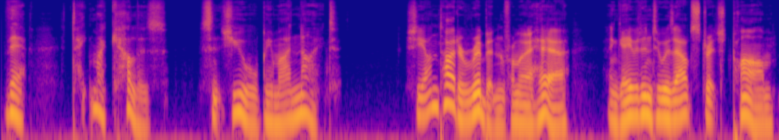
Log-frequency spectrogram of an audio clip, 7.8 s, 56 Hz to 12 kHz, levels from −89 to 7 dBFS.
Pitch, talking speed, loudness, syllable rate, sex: 130 Hz, 190 wpm, -19 LUFS, 5.5 syllables/s, male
